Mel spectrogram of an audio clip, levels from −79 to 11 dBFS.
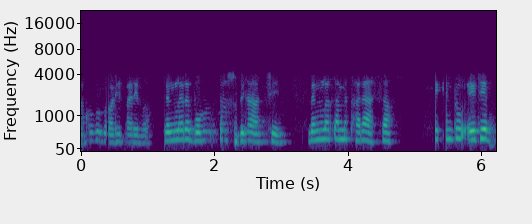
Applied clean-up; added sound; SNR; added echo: neural mask model Resemble Enhance denoiser.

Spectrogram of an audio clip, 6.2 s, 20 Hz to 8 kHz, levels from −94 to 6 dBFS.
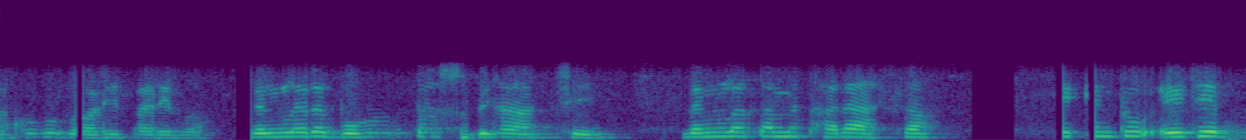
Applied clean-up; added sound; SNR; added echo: none; none; none; none.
